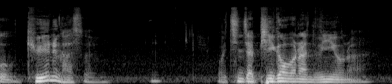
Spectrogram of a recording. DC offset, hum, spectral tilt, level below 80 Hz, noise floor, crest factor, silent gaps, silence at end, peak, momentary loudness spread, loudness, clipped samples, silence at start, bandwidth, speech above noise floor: under 0.1%; none; -6 dB/octave; -40 dBFS; -51 dBFS; 20 dB; none; 0.25 s; 0 dBFS; 22 LU; -18 LUFS; under 0.1%; 0 s; 15.5 kHz; 33 dB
